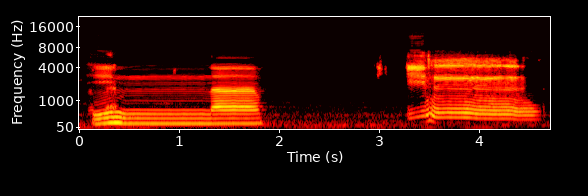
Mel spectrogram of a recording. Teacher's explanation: Nun dia ada tanda syaddah. Jadi seperti biasa kena dengung dua harakat.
